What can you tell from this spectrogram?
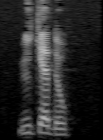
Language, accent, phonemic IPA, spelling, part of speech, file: French, France, /mi.ka.do/, mikado, noun, LL-Q150 (fra)-mikado.wav
- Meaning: 1. mikado, a former title of the emperors of Japan during a certain period 2. any emperor of Japan 3. mikado (game of skill)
